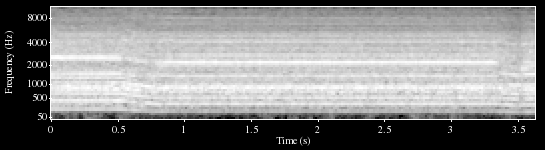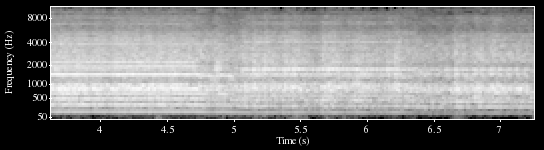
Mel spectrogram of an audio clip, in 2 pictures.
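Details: Vintage Kenmore stand mixer, believed Westinghouse-made, first power-up before service: a steady high screechy whine that steps down in pitch as the speed drops, smoother at low speeds, sticky, brushes smelled. Cause was bone-dry motor bushings, cured by oiling the wicks.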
